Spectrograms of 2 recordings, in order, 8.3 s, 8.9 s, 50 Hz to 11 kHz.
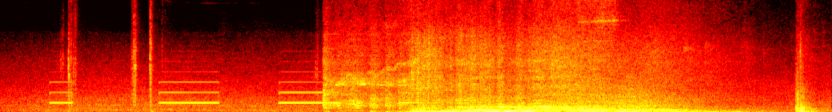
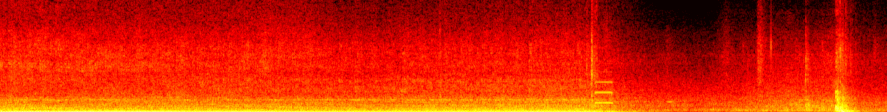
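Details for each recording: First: First start after replacing an exhaust manifold damaged when the driveshaft broke: engine fires and revs climb steeply on their own before sagging back, racing; owner suspects a large vacuum leak. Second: Jeep with a new exhaust manifold fitted after the driveshaft failed and damaged the exhaust, bolts retightened: steady, even deep idle at 800 rpm with no knocks or clunks, sounds as it should; normal idle.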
